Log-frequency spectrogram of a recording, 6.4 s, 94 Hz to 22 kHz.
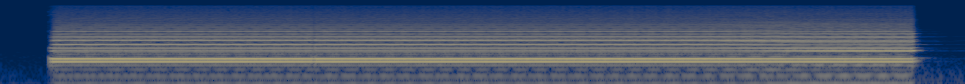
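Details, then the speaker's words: Yamaha Vixion motorcycle fitted with two Denso snail horns via a 30A 12V relay and fuse, replacing the weak stock horn. A loud, steady two-tone train-like blast holds evenly for about six seconds with no rasp or fading. A normal horn blast. "Oke, kita klakson lagi. Kayak kereta guys suaranya."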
